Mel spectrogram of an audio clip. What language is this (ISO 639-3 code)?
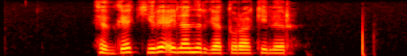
bak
